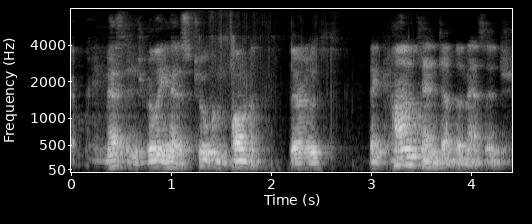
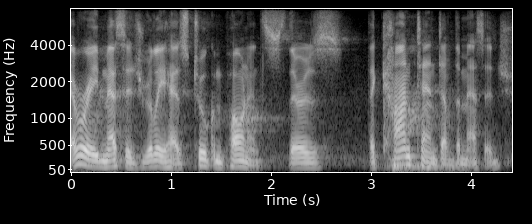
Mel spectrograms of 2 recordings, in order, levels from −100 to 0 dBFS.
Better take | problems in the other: second | noise reduction (neural mask model DeepFilterNet 3)

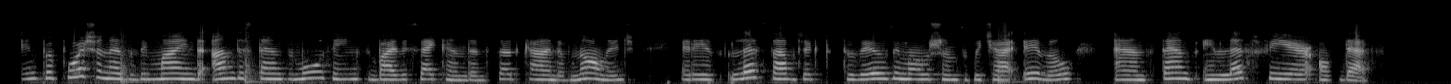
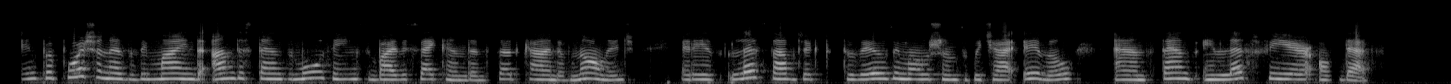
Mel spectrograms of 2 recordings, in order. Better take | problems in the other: second | background sound (Thump, thud); 18 dB below the speech

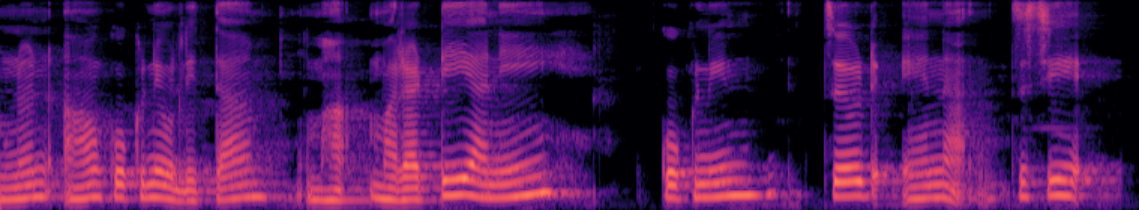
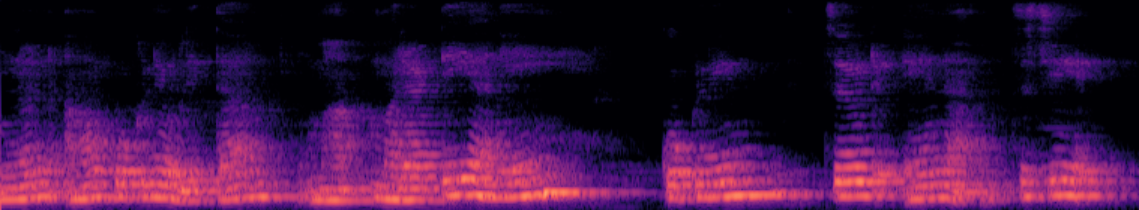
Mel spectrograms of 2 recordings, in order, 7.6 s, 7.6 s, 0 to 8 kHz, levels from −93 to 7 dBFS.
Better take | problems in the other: first | room echo; dies away in 0.9 s

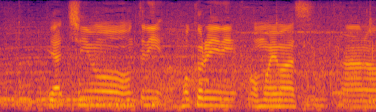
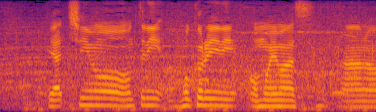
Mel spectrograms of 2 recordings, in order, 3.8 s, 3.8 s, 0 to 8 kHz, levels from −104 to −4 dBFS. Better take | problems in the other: second | background sound (Sink (filling or washing) / Water tap, faucet); 9 dB below the speech

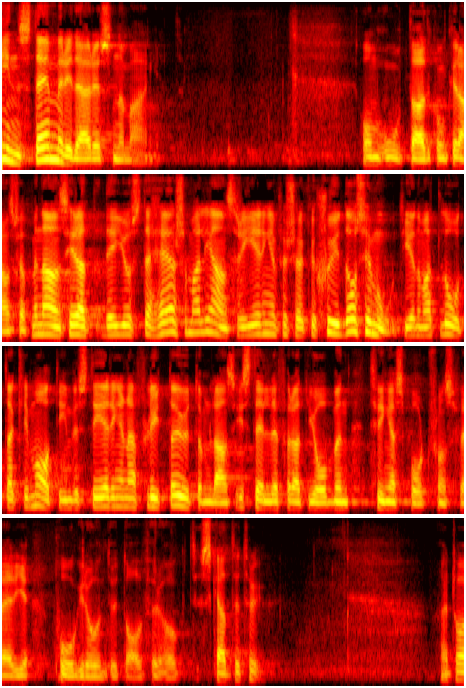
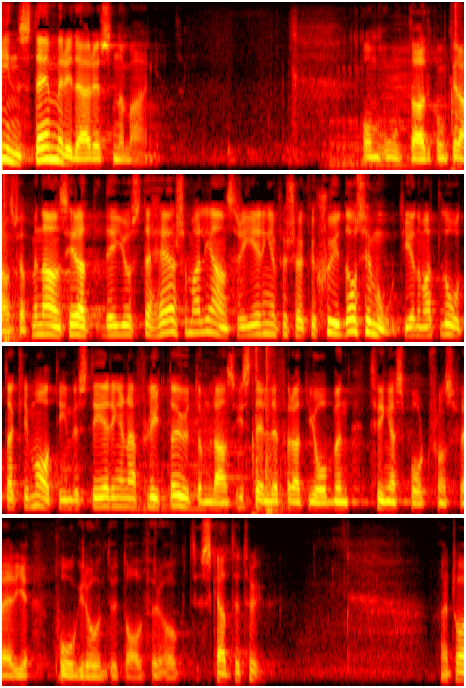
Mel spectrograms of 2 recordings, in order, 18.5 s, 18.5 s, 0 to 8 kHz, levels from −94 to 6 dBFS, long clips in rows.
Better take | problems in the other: first | background sound (Slam); 17 dB below the speech

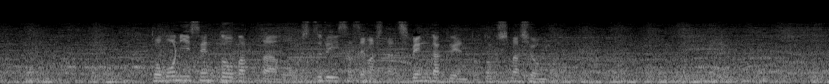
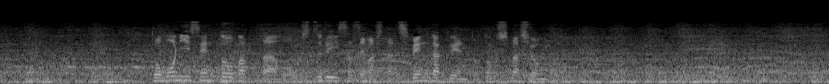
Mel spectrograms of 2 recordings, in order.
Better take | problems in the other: second | background sound (Trumpet); 19 dB below the speech

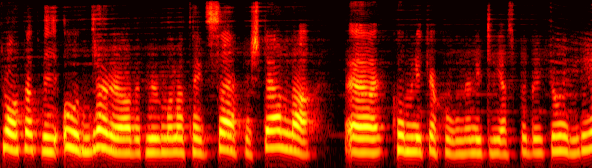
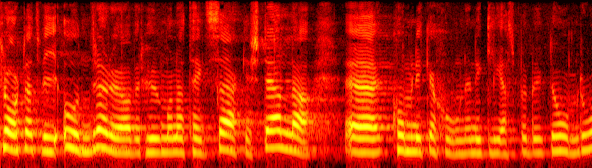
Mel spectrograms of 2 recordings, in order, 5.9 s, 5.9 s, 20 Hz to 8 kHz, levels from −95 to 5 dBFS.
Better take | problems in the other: second | noise reduction (neural mask model DeepFilterNet 3)

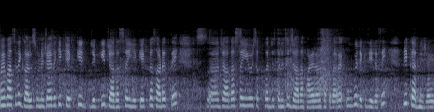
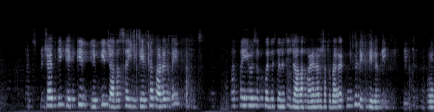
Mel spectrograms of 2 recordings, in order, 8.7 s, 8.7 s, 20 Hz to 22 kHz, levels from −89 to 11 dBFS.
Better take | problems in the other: first | noise reduction (neural mask model DeepFilterNet 3)

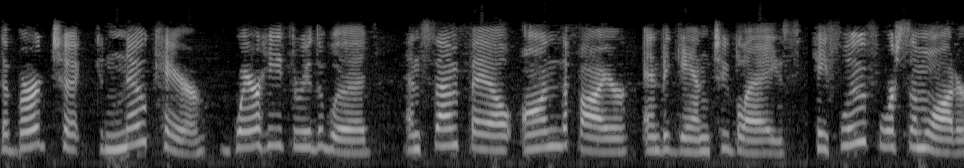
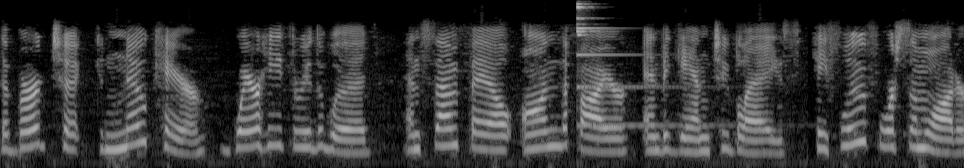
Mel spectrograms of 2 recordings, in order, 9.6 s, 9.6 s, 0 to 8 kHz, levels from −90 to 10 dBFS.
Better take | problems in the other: first | background sound (Glass); 4 dB below the speech

